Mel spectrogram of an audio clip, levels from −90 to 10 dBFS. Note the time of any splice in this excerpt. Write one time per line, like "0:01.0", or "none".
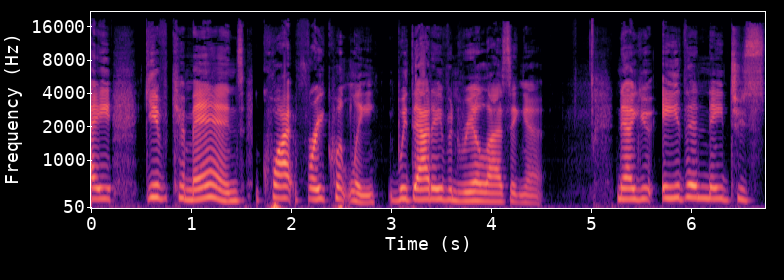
0:01.6
0:02.9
